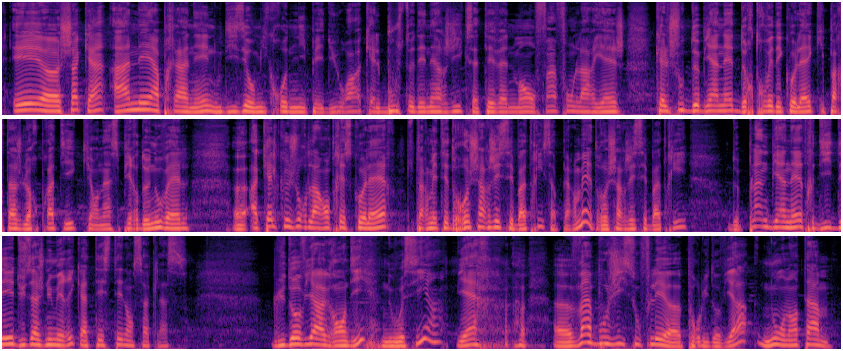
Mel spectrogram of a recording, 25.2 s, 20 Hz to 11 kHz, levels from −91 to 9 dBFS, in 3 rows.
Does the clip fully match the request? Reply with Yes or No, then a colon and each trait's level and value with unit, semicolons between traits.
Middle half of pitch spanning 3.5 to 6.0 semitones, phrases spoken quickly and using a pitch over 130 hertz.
No: average, 3.9 semitones; average, 210 wpm; medium, 140 Hz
